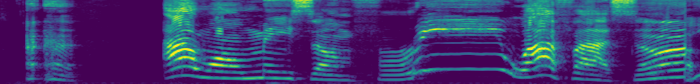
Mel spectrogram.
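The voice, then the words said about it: Put-on Southern hillbilly accent. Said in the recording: “please read this in a hillbilly accent ... We're talking about southern accent, ... southern, ... Yeah, hillbilly's a little more.”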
